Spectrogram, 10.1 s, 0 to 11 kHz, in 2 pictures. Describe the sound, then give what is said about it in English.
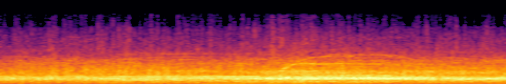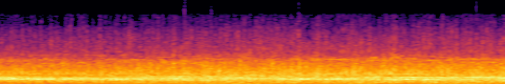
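A large baseball stadium crowd applauds and cheers as Frank Robinson, number 20, in uniform, touches home plate and waves to them: a steady, dense roar of clapping that holds at an even loudness for the whole stretch, with no break or pause. “Standing with both feet on home plate and waving with his right hand to the crowd is Frank Robinson.”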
